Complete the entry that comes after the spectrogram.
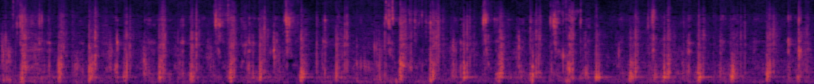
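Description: Close-miked chewing of peanut sauce with the mouth closed: a dense, steady stream of small wet clicks and crackles, several a second.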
